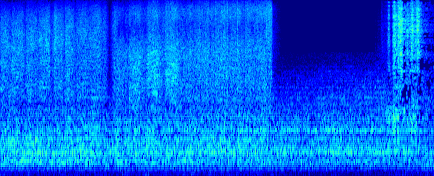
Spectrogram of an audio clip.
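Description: A beatless breakdown in a dark techno mix: a rushing noise texture with the bass cut out. About five and a half seconds in, its top end is suddenly filtered off, leaving a quieter, duller wash.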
